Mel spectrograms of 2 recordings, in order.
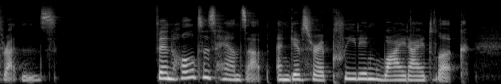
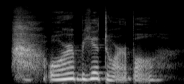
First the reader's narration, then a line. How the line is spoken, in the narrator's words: grumbles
